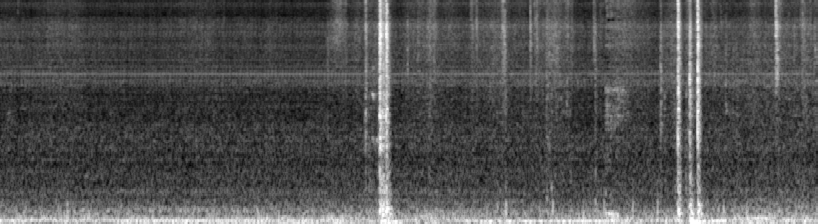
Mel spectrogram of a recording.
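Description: Steady low hum of a truck's engine heard inside the cabin while parking at low speed. It is broken by a sharp click about halfway through and two quick clicks near the end.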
